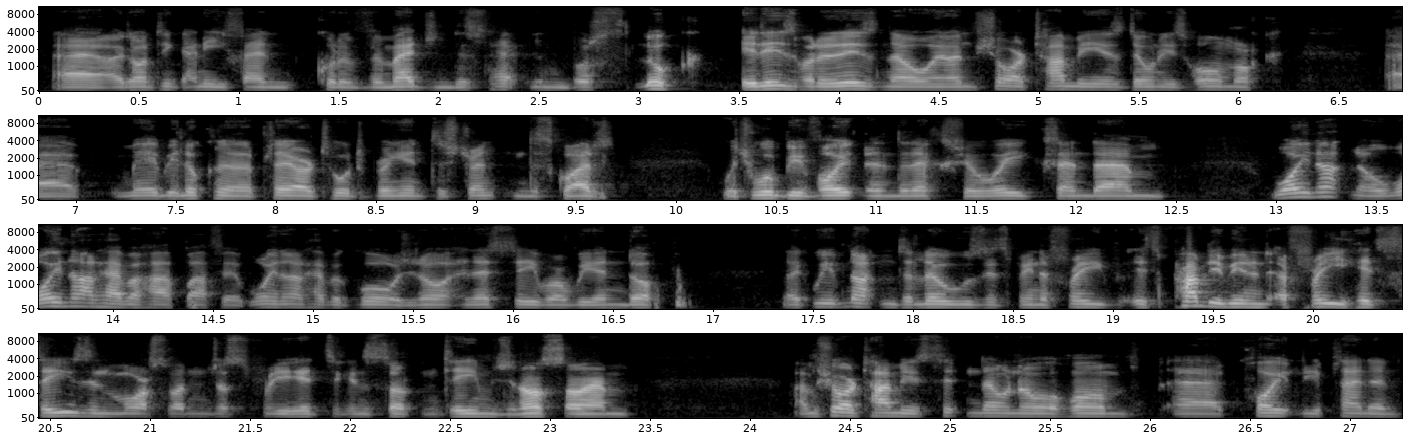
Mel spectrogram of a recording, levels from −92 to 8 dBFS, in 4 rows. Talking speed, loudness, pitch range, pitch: 260 wpm, -30 LUFS, 105-120 Hz, 110 Hz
